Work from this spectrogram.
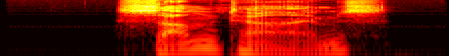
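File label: "sometimes", English, male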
